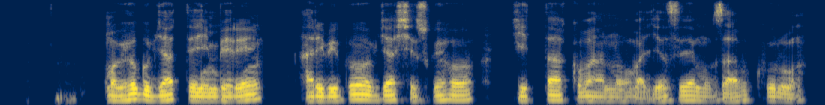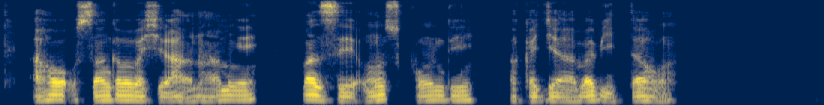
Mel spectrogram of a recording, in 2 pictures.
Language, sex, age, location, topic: Kinyarwanda, male, 25-35, Kigali, health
